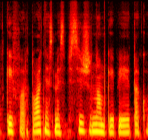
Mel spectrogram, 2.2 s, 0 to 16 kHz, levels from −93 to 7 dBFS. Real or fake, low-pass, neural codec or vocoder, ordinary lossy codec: real; 14.4 kHz; none; Opus, 32 kbps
